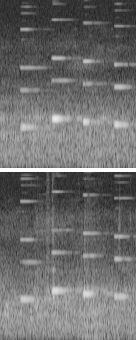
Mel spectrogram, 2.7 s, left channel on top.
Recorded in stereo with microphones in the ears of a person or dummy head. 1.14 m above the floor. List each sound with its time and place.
0.4 s a ringtone: centre (ahead or behind), 1.3 m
